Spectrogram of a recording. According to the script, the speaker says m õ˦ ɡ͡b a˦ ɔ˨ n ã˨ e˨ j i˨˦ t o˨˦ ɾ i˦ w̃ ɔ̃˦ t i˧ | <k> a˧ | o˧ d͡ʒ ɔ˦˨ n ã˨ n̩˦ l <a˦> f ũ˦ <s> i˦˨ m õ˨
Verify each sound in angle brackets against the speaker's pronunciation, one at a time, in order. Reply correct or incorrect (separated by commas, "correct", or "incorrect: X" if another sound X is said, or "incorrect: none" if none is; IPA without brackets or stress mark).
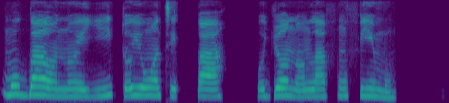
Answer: incorrect: k͡p, correct, incorrect: f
